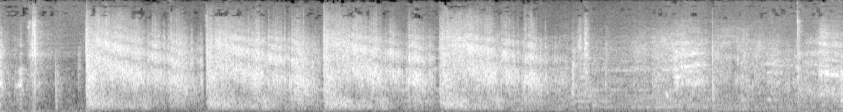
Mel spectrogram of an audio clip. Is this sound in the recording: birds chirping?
no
